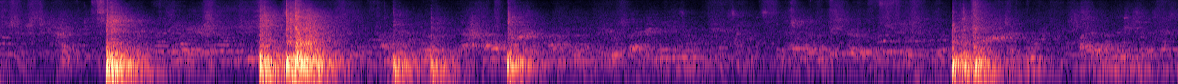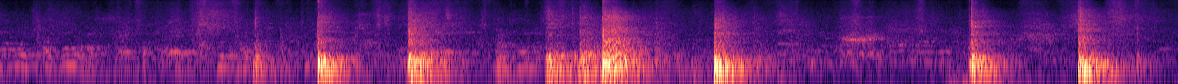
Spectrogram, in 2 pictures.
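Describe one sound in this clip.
Bodies thud heavily onto a padded floor in an echoing hall.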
